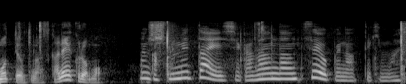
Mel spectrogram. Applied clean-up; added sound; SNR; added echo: none; none; none; none.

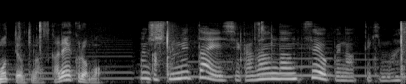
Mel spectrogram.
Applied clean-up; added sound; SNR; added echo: none; Wind instrument, woodwind instrument; 16 dB; none.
